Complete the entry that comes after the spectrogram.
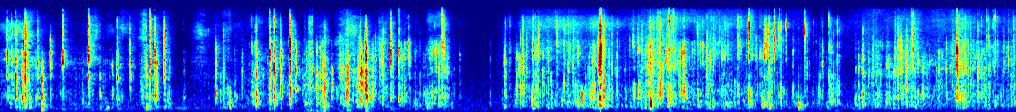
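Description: Fingertips and long nails smooth and rub the crinkled pages of a thick, previously crumpled glossy paper magazine lying open and flat, and one page is turned. Dense, bright crinkling and crackling comes in rapid bursts with almost no low end, broken by a brief silence near the middle.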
